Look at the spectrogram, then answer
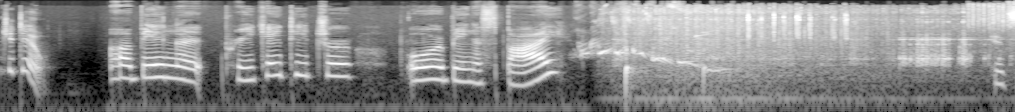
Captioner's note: Sound of the Whoa Gizmo shaking, rattling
